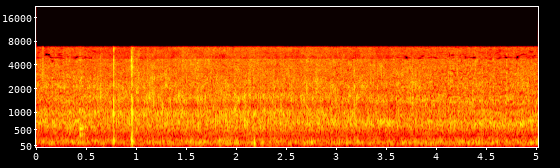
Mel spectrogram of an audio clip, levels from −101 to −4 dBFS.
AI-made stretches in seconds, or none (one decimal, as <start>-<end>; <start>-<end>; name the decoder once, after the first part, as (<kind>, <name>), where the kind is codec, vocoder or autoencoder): 0.6-3.6 (codec, HILCodec)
